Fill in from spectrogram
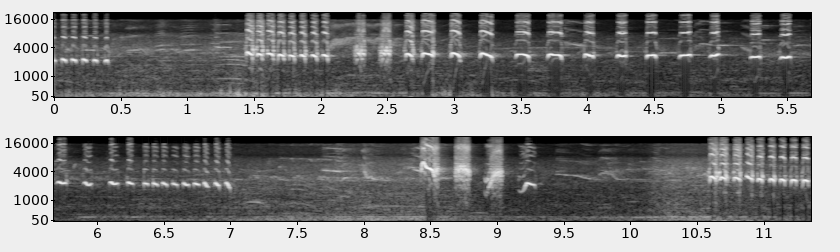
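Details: Training recording of a vocal greater green leafbird with a kingfisher (tengkek udang) imitation: a long run of evenly repeated sharp notes, a pause, buzzy broken bursts, then another fast series to finish.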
